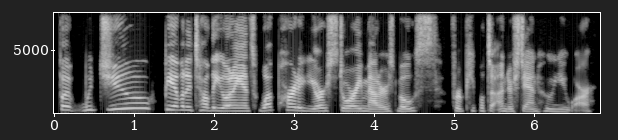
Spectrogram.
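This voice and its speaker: A woman's voice: medium pitch, moderate pace, fairly bright tone, no echo, studio quality. A woman hosting an interview podcast, introducing her guest and asking questions in an earnest manner. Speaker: podcast host.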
